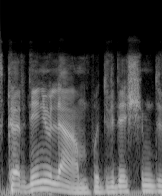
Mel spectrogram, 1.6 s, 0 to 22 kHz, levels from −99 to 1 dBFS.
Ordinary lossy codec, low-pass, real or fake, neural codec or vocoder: Opus, 24 kbps; 7.2 kHz; real; none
